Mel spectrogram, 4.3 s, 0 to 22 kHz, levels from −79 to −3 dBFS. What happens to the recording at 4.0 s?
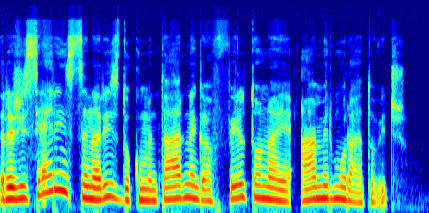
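Nothing goes wrong at 4.0 s; the speech carries on intact through that moment with no dropout, click or distortion.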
